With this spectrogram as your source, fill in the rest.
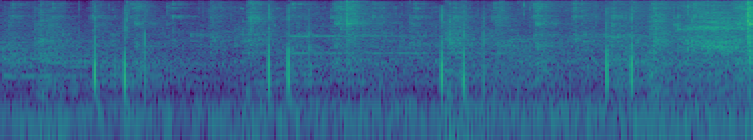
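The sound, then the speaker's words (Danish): Many clocks tick in unison in the time room of the Time Bank, with machines counting every second. Sharp paired tick-tock clicks repeat steadily about once a second over a low, continuous mechanical hum, with no voices. “Prøv at høre, hvordan de der mange uger tigger i takt med hinanden. Og maskinerne, der bare tæller.”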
